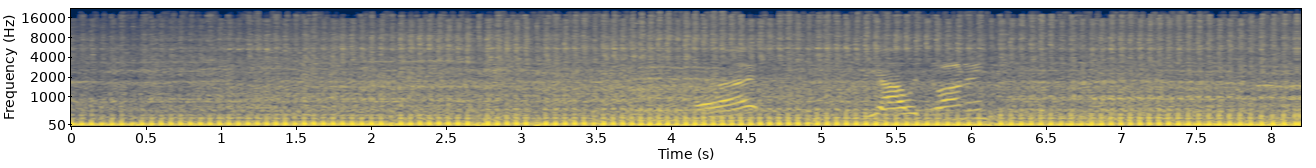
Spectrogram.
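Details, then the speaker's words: Briggs & Stratton overhead-cam twin engine chugging with uneven stumbling firing pulses, heavy blow-by at oil fill cap; owner suspects a broken valve or bent push rod: rough running. "Pull the oil fill cap off. Look at that. That blow by. I suspect we got a broken valve drain or something."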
